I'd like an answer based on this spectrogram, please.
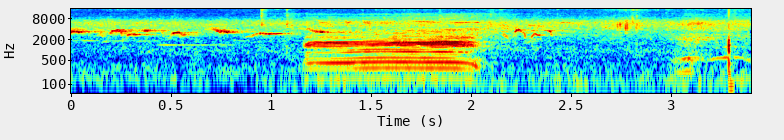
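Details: One cow from a tame herd heading for pasture on a calm morning gives a steady, deep moo lasting about a second, with faint bird calls around it.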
